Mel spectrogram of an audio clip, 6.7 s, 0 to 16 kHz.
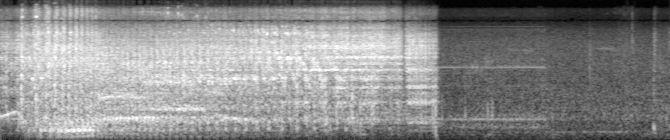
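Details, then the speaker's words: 2016 Yamaha petrol golf cart, slow/intermittent start complaint, load-testing battery while cranking (voltage drops to about 8–10 V): sluggish cranking about four turns a second drags lower, then quits; weak battery is the cause. "again that battery is clearly the issue and that is the quickest way to load test your battery and see if it is your starting issue or not"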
